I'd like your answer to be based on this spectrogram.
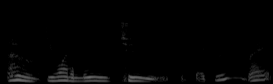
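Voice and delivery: low, soft put-on British accent. Speaker retelling a question from a story, in a put-on British accent. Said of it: "I don't know why I became British".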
